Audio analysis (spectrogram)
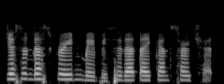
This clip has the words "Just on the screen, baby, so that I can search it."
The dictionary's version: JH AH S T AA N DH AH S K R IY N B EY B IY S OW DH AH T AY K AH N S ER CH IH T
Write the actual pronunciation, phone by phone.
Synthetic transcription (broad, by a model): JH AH S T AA N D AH S K R IY N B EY B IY S OW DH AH T AY K AH N S ER CH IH T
